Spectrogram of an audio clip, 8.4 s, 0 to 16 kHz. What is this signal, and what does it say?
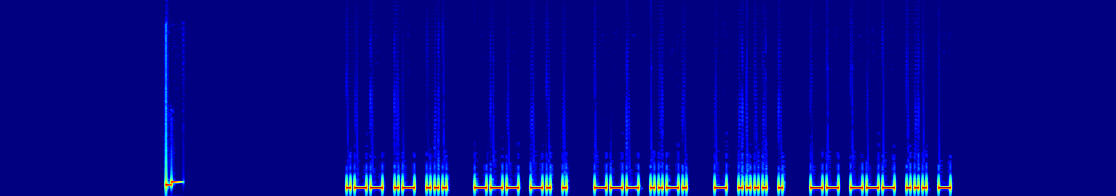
Morse code, heard as a keyed tone, about 37 wpm, 700 Hz. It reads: WAS ONE OF THE MOST
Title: Sets of 5 Words 40wpm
